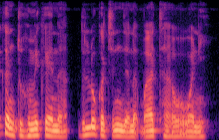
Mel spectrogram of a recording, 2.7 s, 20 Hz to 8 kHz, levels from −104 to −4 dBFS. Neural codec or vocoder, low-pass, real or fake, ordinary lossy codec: none; none; real; none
